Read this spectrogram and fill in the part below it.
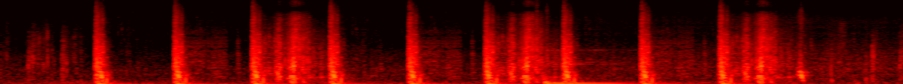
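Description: An axe chops into a tree trunk with sharp, repeated knocks.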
